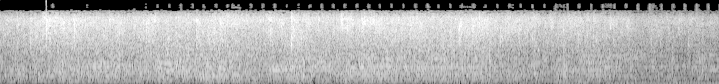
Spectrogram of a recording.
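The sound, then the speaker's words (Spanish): Heavy rain pours down steadily in Seville on Corpus Christi day, a dense, loud hiss of countless drops drumming on surfaces with no break for the full stretch, and no voices. “Sevilla ha vivido un día de Corpus inédito, con la procesión recogida en el interior de la catedral, mientras afuera era el momento en el que jarreaba agua con más fuerza.”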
